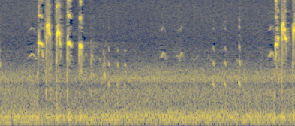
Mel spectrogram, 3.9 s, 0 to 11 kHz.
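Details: Wild bald eagle pair at their Northeast Florida nest, night of 5 January 2022, one perched while the other incubates eggs before they swap; quick series of five high, sharp chirping whistles, a pause, then three more rapid notes.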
